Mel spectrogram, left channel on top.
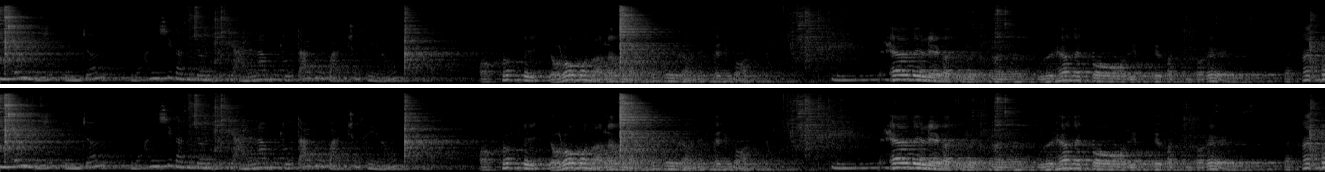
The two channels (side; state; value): left; quieter; 3.1 dB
